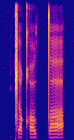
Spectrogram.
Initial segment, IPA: ǁ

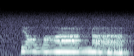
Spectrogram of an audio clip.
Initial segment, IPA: e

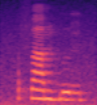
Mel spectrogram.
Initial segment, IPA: f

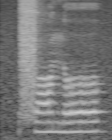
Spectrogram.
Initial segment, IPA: f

